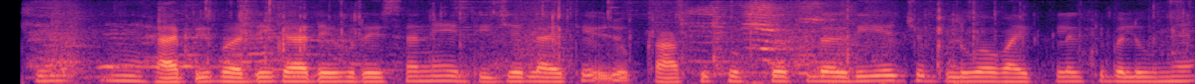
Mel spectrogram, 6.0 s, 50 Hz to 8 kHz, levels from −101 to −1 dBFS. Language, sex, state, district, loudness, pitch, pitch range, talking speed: Hindi, female, Bihar, Purnia, -28 LUFS, 160 Hz, 155-170 Hz, 230 wpm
